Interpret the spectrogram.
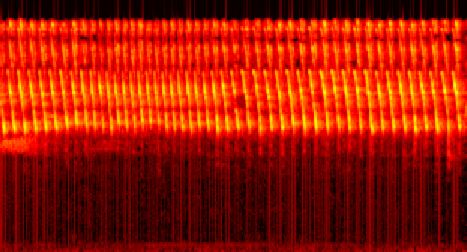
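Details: Canary singing a lure song with a rich 'cengkok mewah' style and long 'nembak' runs, meant to prompt other canaries to answer. A fast, even, high trill of rapidly repeated bright notes holds steady for the whole stretch.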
